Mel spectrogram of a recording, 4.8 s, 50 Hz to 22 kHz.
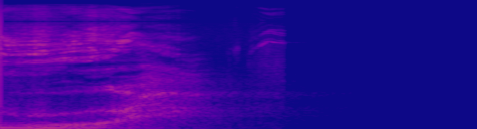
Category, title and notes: Sound effects > Experimental
Creature Monster Alien Vocal FX (part 2)-003
grotesque, Creature, gross, demon, weird, zombie, bite, dripping, Monster, devil, Sfx, howl, snarl, mouth, growl, Alien, fx, otherworldly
